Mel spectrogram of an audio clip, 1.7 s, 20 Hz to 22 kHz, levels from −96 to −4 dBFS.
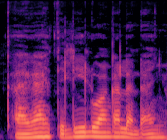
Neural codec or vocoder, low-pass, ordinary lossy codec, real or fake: vocoder, 44.1 kHz, 128 mel bands every 256 samples, BigVGAN v2; none; none; fake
